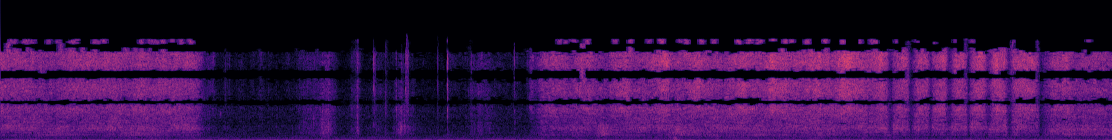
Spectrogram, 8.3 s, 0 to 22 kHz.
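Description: A hand scrubs a large, round, black cast iron skillet, empty and soapy, in circles with a yellow scrubbing sponge. The result is a steady, gritty rubbing hiss that spreads from low to bright, over a constant low hum near 109 Hz. The scrubbing eases slightly in the middle before returning to full strength.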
